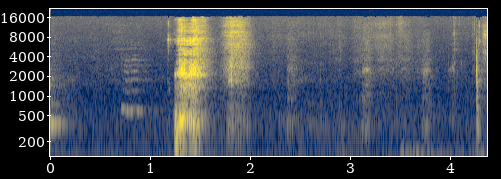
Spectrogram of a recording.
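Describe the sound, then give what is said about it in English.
A puppy lets out one sudden, loud, sneeze-like burst, followed by a softer huff and faint scattered noises. “Is the puppy okay?”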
